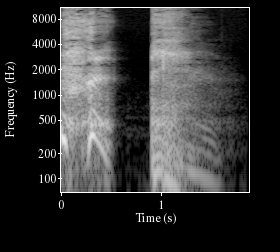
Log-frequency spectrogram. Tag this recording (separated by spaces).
Cough Hack Sickness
